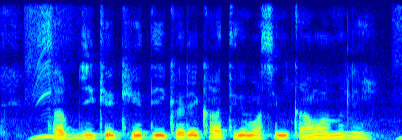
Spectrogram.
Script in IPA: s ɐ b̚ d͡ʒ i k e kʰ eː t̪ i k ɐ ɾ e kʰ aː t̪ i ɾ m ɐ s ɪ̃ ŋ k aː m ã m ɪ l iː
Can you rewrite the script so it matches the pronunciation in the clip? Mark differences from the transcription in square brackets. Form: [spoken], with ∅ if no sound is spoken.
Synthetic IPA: s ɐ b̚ d͡ʒ i k e kʰ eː t̪ i k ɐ ɾ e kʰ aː t̪ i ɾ m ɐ s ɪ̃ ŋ k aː m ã m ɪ l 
